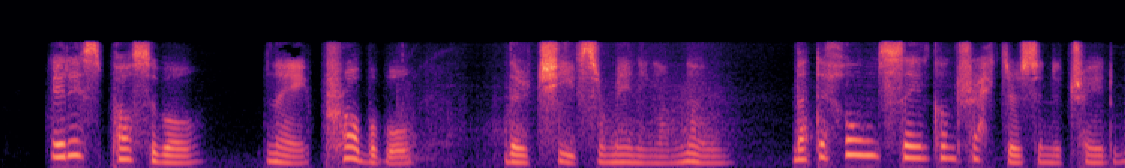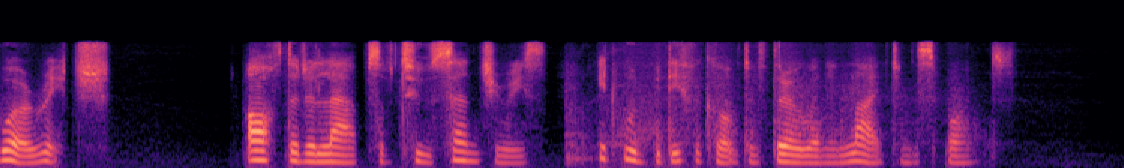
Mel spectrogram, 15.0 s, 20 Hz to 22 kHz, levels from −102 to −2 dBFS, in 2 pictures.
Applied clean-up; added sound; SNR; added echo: neural mask model RNNoise.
